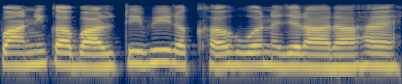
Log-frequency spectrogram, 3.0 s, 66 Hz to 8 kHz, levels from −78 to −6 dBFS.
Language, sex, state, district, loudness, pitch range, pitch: Hindi, female, Jharkhand, Deoghar, -17 LUFS, 185-200 Hz, 195 Hz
